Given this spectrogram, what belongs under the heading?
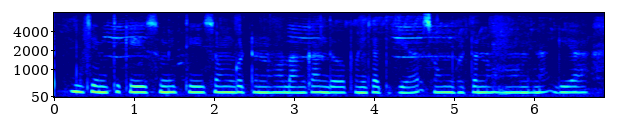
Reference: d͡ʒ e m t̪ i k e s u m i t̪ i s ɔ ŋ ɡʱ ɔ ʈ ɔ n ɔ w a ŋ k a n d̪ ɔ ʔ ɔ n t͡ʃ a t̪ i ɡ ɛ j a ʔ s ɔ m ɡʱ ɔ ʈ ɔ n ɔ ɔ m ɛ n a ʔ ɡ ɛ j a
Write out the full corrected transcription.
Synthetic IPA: d͡ʒ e m t̪ i k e s u m i t̪ i s ɔ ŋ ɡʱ ɔ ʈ ɔ n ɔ b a ŋ k a n d̪ ɔ p ɔ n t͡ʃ a t̪ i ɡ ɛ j a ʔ s ɔ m ɡʱ ɔ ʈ ɔ n ɔ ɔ m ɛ n a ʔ ɡ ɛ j a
